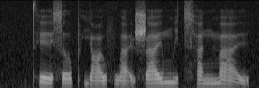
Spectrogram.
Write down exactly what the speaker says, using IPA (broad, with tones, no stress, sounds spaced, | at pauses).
t̪ʰ e˥˩ ɪ̯ s ɤ˥ pʰ j ɑ˧˥ ʊ̯ f w a̰˨˩ ɪ̯ ʂ a˥ ɪ̯ m i˥˩ t͡sʰ a˥ n m a˥˩ ɪ̯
